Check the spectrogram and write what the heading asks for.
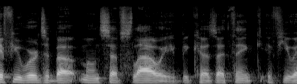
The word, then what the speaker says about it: Moncef Slaoui: because some of them are not easy to pronounce. Moncef Slaoui, is that correct?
